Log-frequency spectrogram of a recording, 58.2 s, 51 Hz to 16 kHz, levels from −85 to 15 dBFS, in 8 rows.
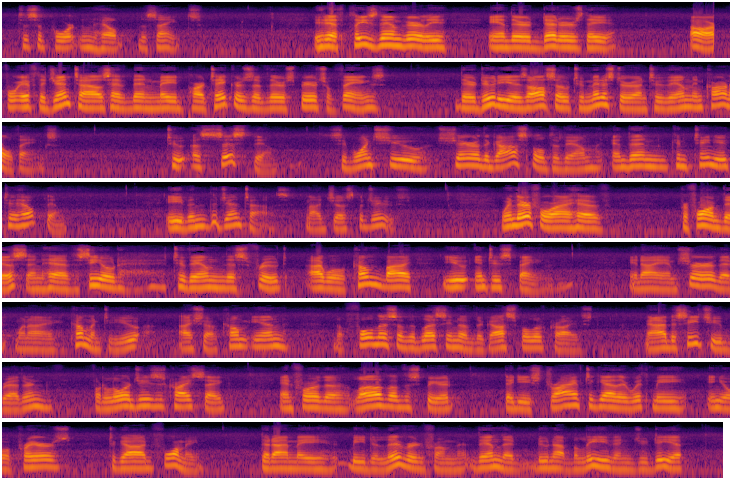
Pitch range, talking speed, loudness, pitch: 130-165 Hz, 155 wpm, -16 LUFS, 150 Hz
